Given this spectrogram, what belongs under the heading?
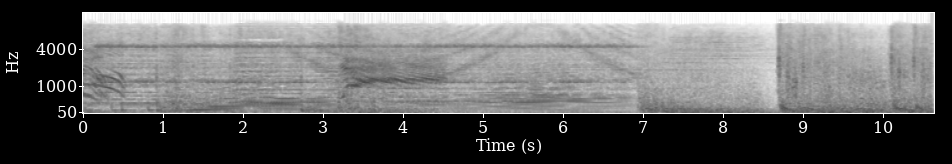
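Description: A loud weapon blast from a Power Rangers Wild Force battle, with a sustained booming roar and ringing tones, a sharp cut, then a fresh explosive burst near the end.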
